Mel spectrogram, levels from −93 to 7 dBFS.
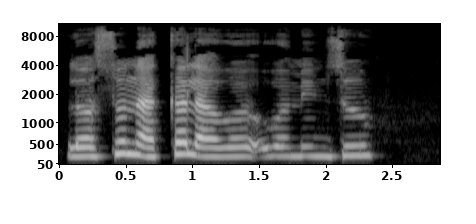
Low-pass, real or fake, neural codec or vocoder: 9.9 kHz; real; none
